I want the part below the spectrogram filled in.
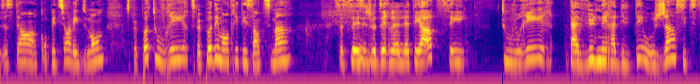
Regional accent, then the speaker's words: Quebec, Canada; Moi, je viens des Laurentides.

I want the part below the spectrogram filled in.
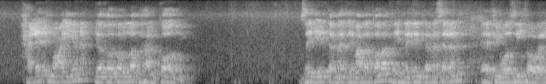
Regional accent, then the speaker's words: Egypt; احنا كعرب أو كمصريين

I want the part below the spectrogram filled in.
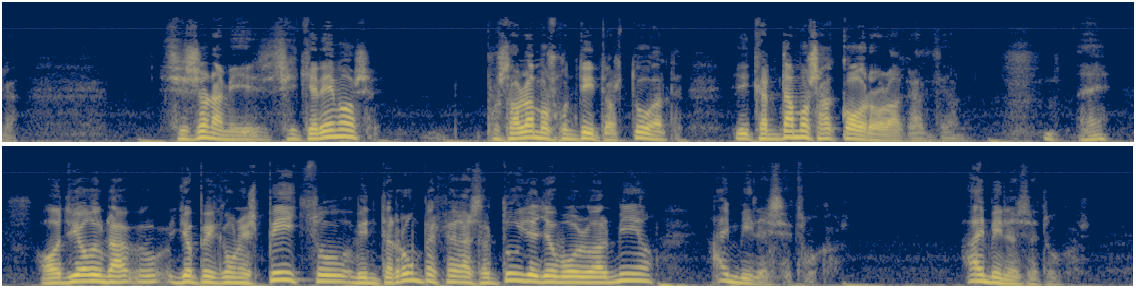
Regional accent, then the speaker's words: Spain; creo que somos muchos españoles que están muy agradecidos

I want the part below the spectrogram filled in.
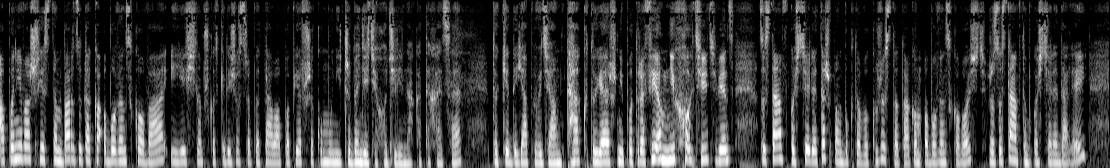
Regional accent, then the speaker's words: Belarus; Ja pochodzę z Białorusi. Jestem prawdziwą Białorusinką. Jak ktoś mi się pyta, czy mam korzenie polskie, zawsze mówię, jestem czystej krwi i kości Białorusinka.

